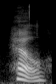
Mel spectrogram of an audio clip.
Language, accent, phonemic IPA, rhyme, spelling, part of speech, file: English, US, /hɛl/, -ɛl, hell, proper noun / noun / interjection / adverb / verb, En-us-hell.ogg
- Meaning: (proper noun) A place of torment where some or all sinners are believed to go after death and evil spirits are believed to be; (noun) A place or situation of great suffering in life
